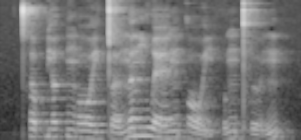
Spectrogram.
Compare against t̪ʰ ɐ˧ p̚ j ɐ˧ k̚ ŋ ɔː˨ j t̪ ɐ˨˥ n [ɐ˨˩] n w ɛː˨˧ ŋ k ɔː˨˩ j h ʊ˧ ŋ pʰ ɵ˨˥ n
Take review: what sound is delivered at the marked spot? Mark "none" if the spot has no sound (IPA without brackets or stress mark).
ɐ˥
